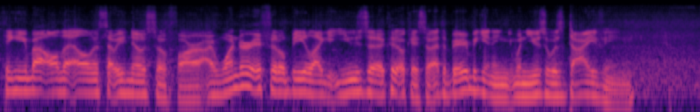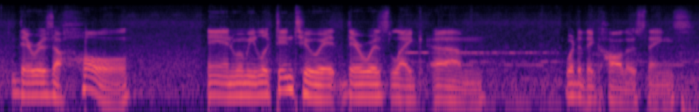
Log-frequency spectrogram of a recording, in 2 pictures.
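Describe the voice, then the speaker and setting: A man's voice: low-pitched, normal speed, a little hiss or hum. A man giving casual live commentary as a game streamer, thinking aloud as he goes. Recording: music under the voice. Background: game music.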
